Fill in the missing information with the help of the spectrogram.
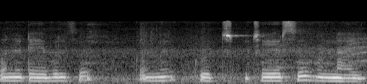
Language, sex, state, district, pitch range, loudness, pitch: Telugu, female, Andhra Pradesh, Srikakulam, 160-170 Hz, -15 LUFS, 165 Hz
